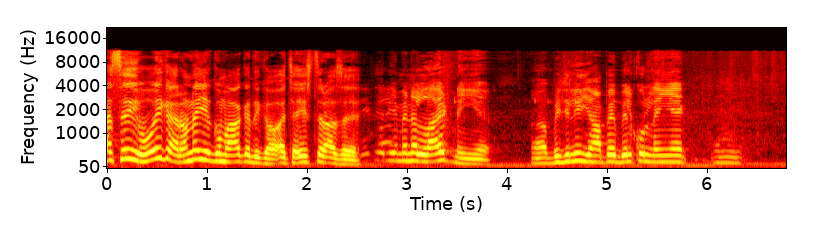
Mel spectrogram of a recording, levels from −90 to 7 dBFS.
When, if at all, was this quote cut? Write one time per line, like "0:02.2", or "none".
0:02.9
